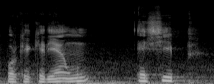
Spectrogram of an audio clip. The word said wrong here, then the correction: eSIM: ¿Sí se dice así? ESIM un ESIM, un ESIM.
